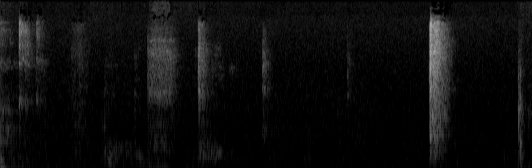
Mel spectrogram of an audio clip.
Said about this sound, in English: So now I have two more dice to roll. See if I can get a four.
